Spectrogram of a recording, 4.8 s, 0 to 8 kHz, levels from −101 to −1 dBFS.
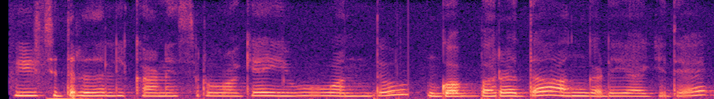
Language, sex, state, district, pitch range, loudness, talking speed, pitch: Kannada, female, Karnataka, Koppal, 255-275 Hz, -18 LUFS, 100 wpm, 260 Hz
